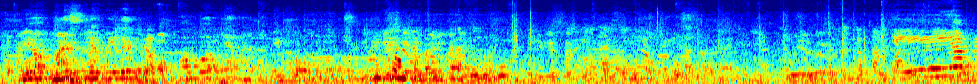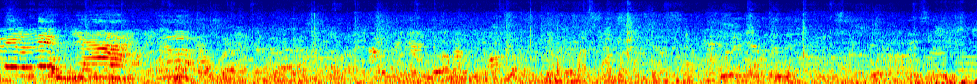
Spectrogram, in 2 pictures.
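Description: A crowd chatters in a busy echoing room.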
